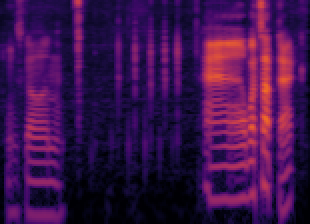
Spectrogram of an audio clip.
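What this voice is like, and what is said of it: A terrible cartoon character impression. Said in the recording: “That was a terrible impression.”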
